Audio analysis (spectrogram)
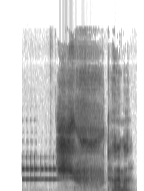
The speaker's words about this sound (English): Timer. I guess it's time for Fighter of the Year. That's what my phone's trying to tell me. I forgot why I set that timer.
